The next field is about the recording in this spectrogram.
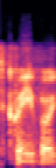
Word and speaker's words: Quavo: You know what you're thinking about it, like quake, quaint, quiet. So it is Quavo, you're right.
